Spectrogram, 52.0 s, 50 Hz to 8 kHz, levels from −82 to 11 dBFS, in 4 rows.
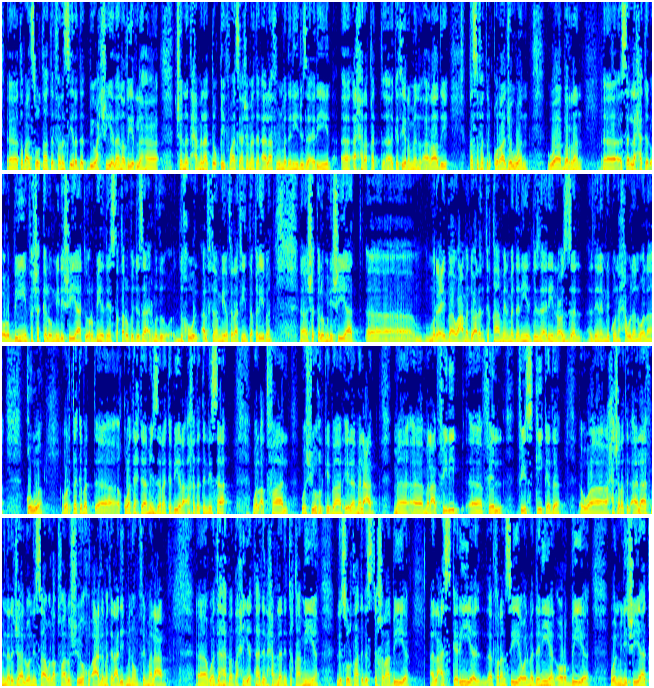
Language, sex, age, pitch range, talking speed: Arabic, male, 40-59, 120-145 Hz, 110 wpm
